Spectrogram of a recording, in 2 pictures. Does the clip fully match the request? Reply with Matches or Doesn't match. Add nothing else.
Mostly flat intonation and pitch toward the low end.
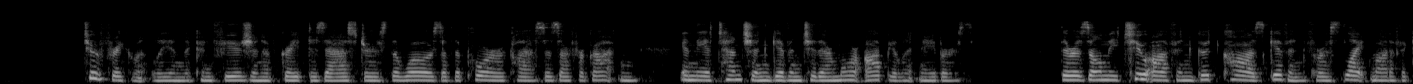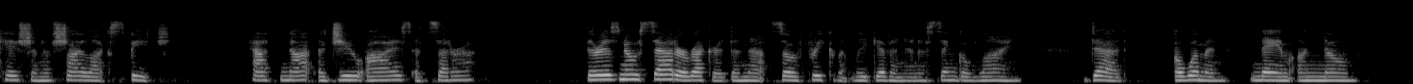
Doesn't match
